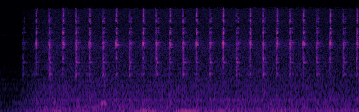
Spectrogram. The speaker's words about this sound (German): Das Ticken der Uhr ist eine Ikone der Vergänglichkeit.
